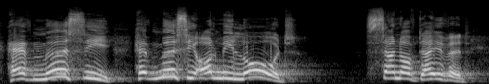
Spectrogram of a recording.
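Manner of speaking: high, loud cry for mercy, stretched slow; loud shriek. Shown as a demonstration. Preacher acts out the woman begging Jesus, loud shrieking cry. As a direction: shriek it out as a desperate plea. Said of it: "It's more like this".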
